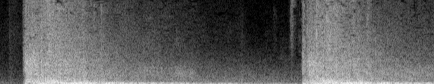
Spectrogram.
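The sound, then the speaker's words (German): Two loud pistol shots fired into paintings in a gallery. Each sharp blast is followed by a long, rumbling decay, and the two are spaced over a second apart. “stürmt Letzterer mit einer Pistole in die Galerie und ballert in seine eigenen Gemälde.”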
